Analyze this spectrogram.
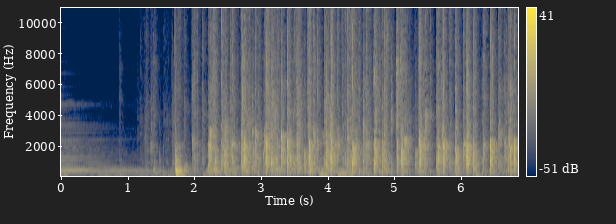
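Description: The last chord of an acoustic guitar rings out and fades. About a second and a half in there is a single thump, and then the audience applauds with a quick patter of many claps.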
